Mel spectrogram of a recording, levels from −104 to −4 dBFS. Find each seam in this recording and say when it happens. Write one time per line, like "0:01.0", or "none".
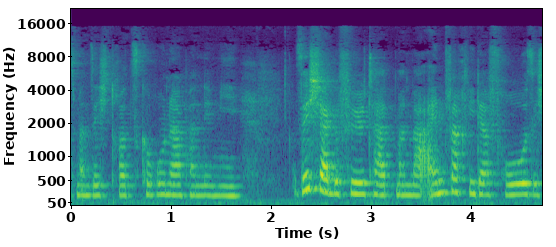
none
